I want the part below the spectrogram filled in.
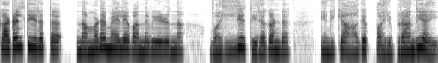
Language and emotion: Malayalam, fearful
